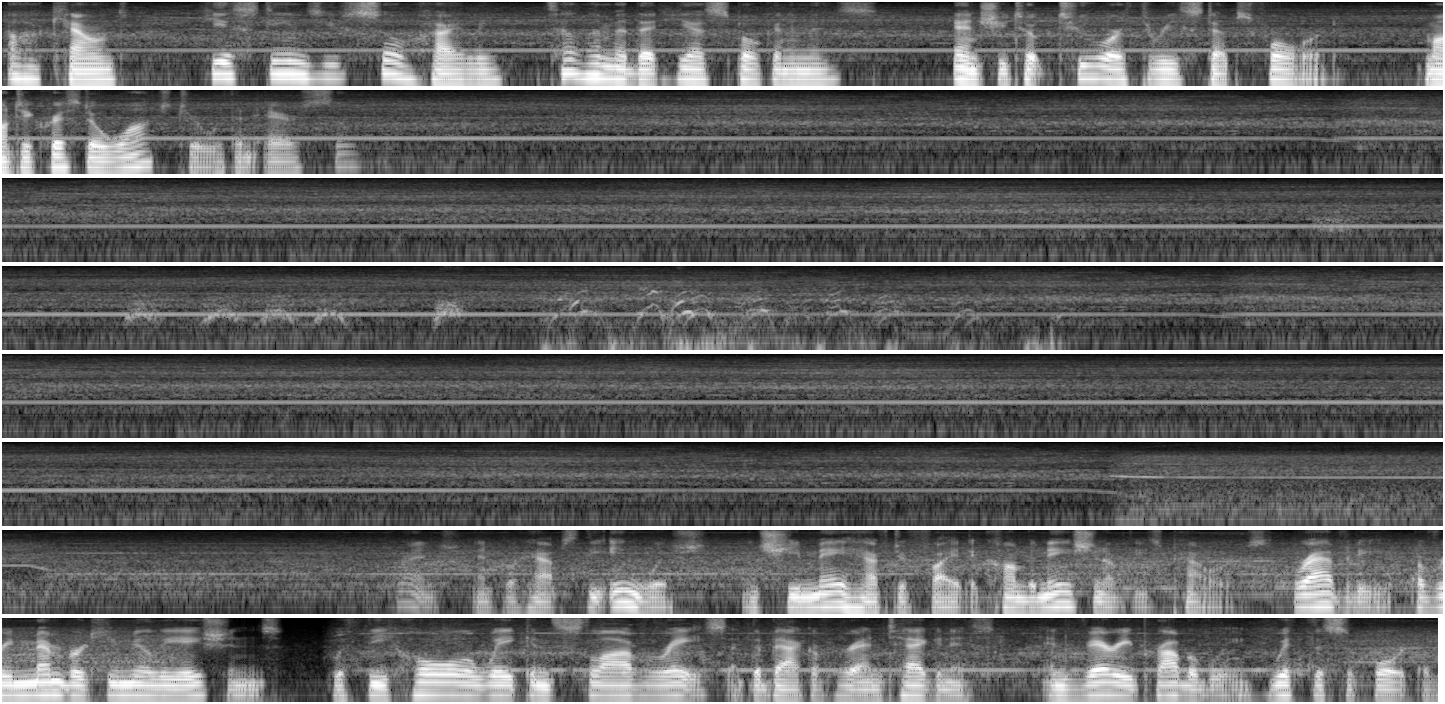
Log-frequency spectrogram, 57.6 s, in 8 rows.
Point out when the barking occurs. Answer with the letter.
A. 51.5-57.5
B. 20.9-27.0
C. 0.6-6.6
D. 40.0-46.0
B.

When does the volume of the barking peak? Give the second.
25 s.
